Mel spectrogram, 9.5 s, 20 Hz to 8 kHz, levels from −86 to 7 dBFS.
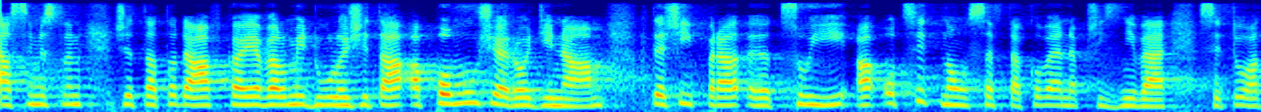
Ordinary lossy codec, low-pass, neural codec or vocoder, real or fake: MP3, 48 kbps; 7.2 kHz; codec, 24 kHz, 0.9 kbps, DualCodec; fake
